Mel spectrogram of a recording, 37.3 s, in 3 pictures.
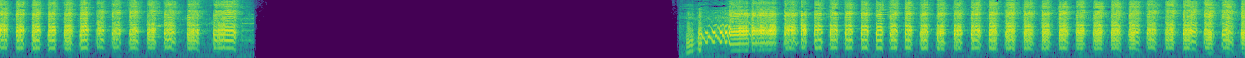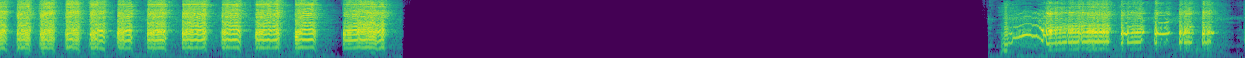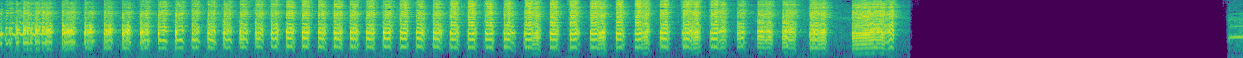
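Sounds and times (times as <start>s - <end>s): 
junglefowl clucking: 0.0s - 2.5s, 6.8s - 16.4s, 22.4s - 34.0s.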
